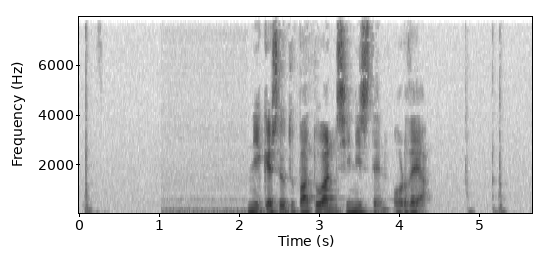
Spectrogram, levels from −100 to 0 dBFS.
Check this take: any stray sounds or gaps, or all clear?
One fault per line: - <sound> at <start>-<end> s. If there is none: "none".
none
